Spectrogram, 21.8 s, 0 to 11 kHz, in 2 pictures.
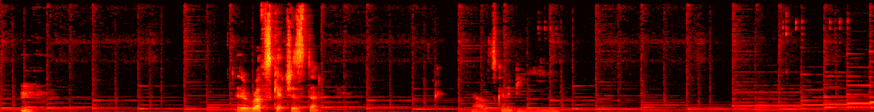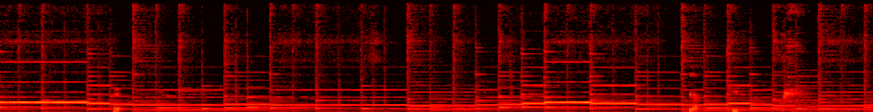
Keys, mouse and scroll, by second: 17.8 ctrl+z.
